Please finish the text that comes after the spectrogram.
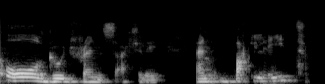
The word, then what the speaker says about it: Bakelit: And bucket that's the way we pronounce it in Swedish.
